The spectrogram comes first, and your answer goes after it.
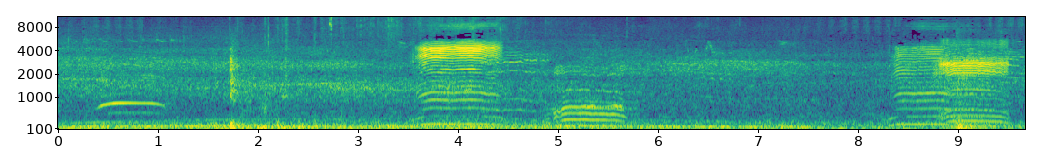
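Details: Ewes and lambs in a Hampshire countryside sheep field, recorded beside a hedge: a short high bleat, then a run of loud wavering bleats from several animals, some overlapping, above low rural background noise.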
